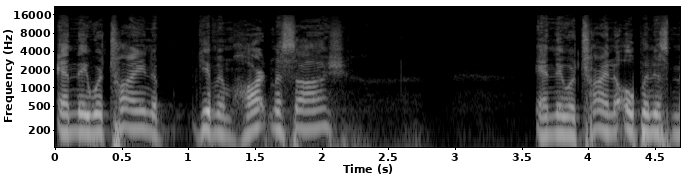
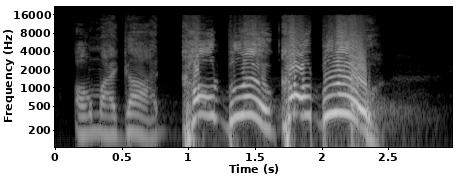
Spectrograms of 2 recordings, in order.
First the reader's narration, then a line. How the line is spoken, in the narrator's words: the nurses screaming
